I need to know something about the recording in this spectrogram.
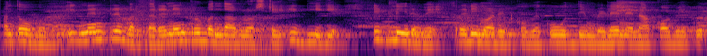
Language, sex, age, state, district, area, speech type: Kannada, female, 45-60, Karnataka, Hassan, urban, spontaneous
